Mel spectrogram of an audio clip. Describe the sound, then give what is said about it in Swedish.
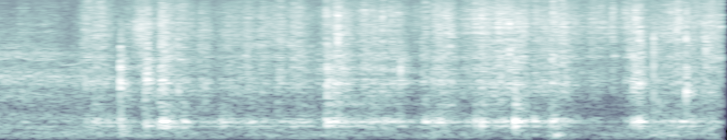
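Steady rustling and crinkling of numbered paper slips with small clinking touches against a jewel-encrusted gold goblet, as the slips are stirred and one is drawn out for a prize draw; no one speaks. “Och samma nummer finns på papperslappar som vi har samlat i en juvelbesatt bägare av guld.”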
